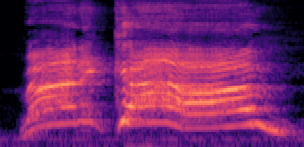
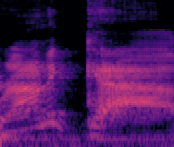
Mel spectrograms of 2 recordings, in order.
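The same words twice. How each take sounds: First: The name is yelled loudly with energy. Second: The name is said at normal, quiet volume. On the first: The speaker calls it right. "You gotta yell it, man" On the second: The speaker calls it wrong. "No, no, no, no"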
